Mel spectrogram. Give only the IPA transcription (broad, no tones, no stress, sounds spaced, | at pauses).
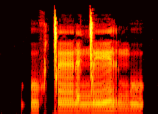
ʔ u xʷ ǀ ɛ̃ː ɾ ɛ ŋ͡ǀ ẽː r m u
